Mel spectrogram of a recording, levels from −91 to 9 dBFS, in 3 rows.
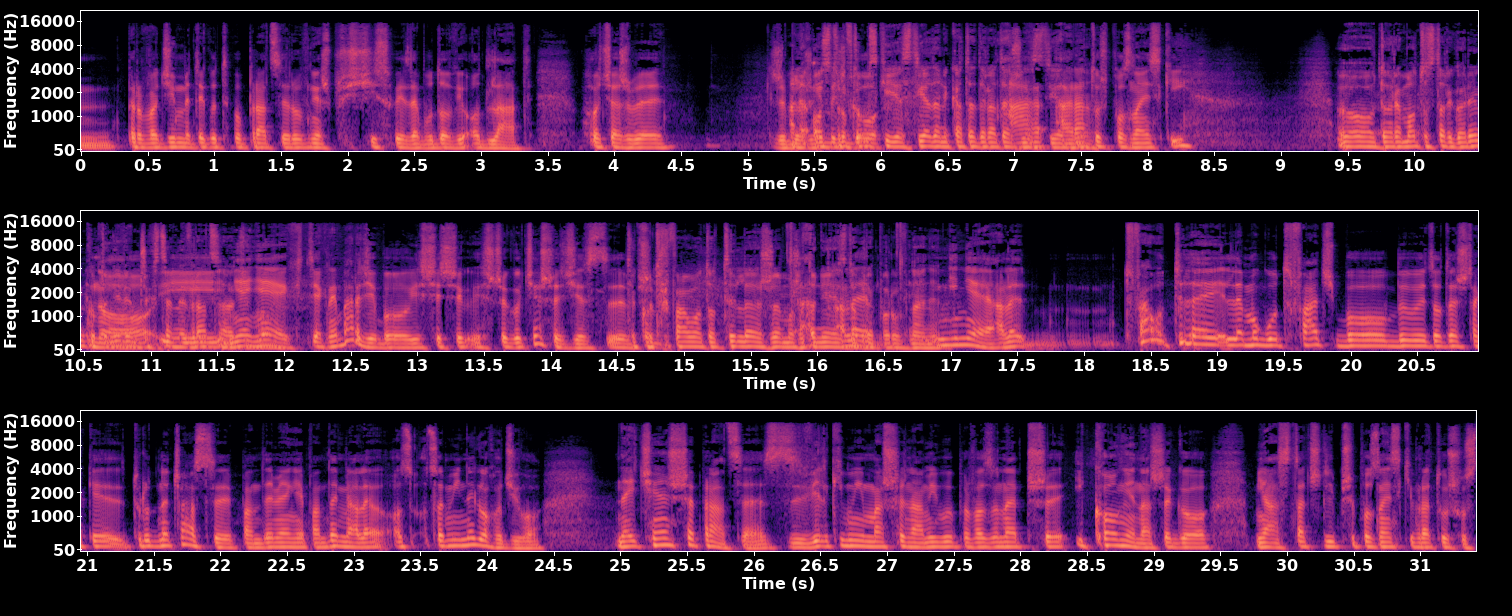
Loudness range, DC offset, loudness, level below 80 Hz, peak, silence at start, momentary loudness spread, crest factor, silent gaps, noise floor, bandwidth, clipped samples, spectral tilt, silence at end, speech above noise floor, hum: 2 LU; under 0.1%; -19 LUFS; -50 dBFS; -6 dBFS; 0 s; 4 LU; 14 dB; none; -48 dBFS; 15.5 kHz; under 0.1%; -5.5 dB/octave; 0 s; 30 dB; none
